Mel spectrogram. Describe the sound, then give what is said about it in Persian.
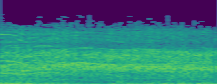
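Thousands of people chanting slogans at a rally outside Herat's sports stadium: a dense, unbroken roar of many voices that holds at a steady, loud level throughout. “هزاران تن از باشندگان هراتی در مقابل استادیوم ورزشی هرات با دست داشتن عکس های از قماندانان جهادی و پرچم های سبز رنگ شعار دادند.”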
